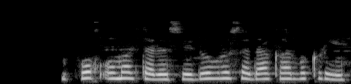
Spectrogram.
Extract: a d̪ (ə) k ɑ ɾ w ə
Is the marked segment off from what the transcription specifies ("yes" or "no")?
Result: yes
